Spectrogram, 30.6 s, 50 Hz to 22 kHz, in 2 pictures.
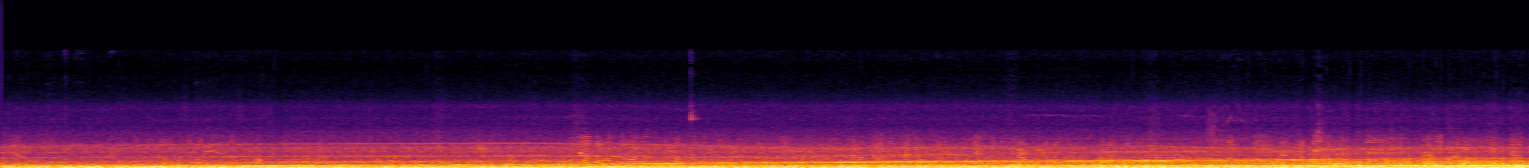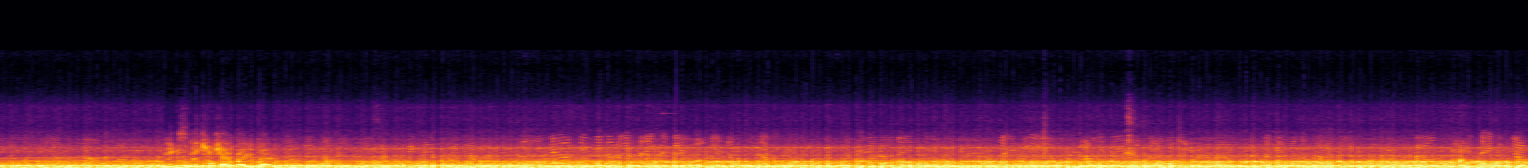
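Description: MRT Line 3 light-rail train heard from inside the carriage as it pulls out of a station. The motor whine rises steadily in pitch for the first dozen or so seconds as the train accelerates, then holds a steady pitch as it runs along the elevated track, over a continuous rumble of wheels on rail.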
